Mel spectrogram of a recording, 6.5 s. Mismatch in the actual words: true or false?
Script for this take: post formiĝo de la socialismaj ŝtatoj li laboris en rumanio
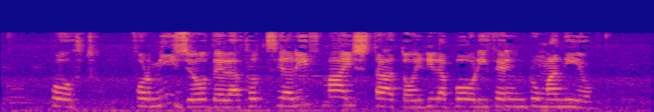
false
